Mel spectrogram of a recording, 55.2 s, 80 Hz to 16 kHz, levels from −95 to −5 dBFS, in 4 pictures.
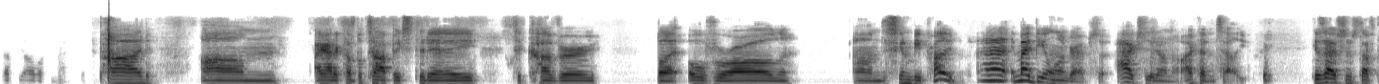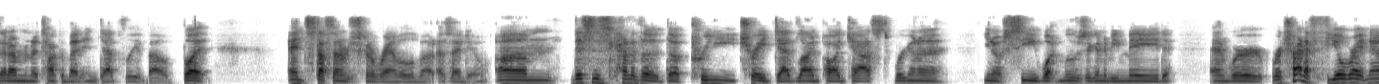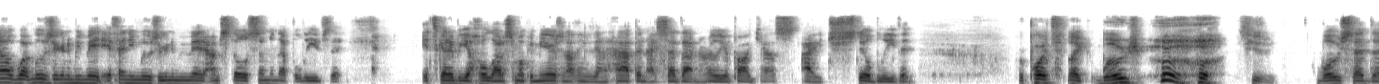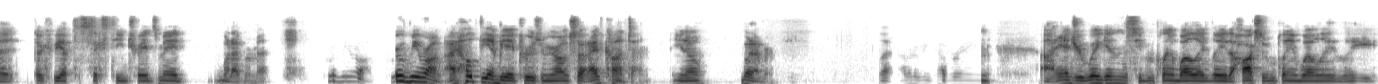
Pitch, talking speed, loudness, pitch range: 125 Hz, 200 wpm, -23 LUFS, 120-140 Hz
